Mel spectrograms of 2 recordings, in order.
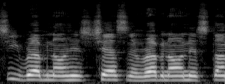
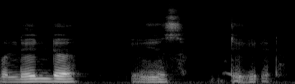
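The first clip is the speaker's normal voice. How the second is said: deepest, very low, scary voice; 8 semitones lower, 10 dB quieter than usual. Retelling how a brother on the phone tried to sound scary: imitating his deepest voice. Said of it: "in his deepest voice".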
